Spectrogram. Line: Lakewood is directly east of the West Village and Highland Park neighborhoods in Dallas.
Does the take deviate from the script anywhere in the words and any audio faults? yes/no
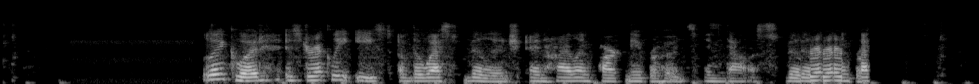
yes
